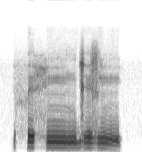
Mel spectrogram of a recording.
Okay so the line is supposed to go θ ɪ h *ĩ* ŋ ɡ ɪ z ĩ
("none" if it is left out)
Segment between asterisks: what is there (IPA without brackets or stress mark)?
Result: ĩː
